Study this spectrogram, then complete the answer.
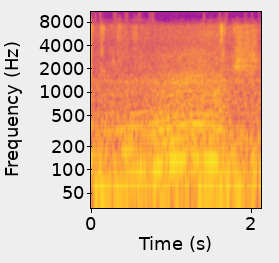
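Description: The 2.7-liter engine of a 2024 GMC Canyon AT4 mid-size pickup, rated at 430 pound-feet of torque, rumbles as the truck accelerates. The drone is loud, close and steady, and no one speaks over it.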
